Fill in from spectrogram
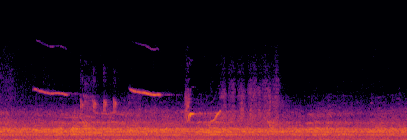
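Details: Overwintering Arctic wild geese by the thousands on the Lower Rhine, returning each morning from sleeping places to meadows; an unbroken wall of massed honking, with sporadic higher squeaks and short rising notes rising above the din.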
